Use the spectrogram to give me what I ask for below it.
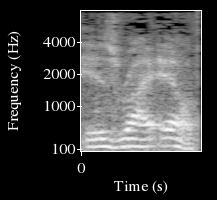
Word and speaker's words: Israel: Afterwards shall the sons of Israel, remember Israel, three syllables, return and seek Yahweh their Elohim and who? – David their king.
